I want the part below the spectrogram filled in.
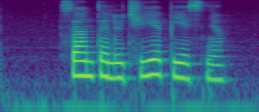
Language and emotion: Russian, neutral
